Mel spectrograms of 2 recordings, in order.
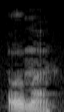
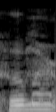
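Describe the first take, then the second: First: The name begins directly with a vowel. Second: The name begins with an H sound.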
